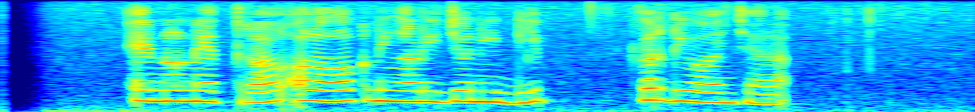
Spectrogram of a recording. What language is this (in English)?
Sundanese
